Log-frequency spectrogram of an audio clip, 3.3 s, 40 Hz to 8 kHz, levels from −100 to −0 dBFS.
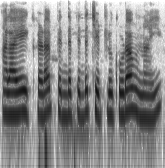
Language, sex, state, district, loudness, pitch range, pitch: Telugu, female, Telangana, Hyderabad, -16 LUFS, 210-230 Hz, 220 Hz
